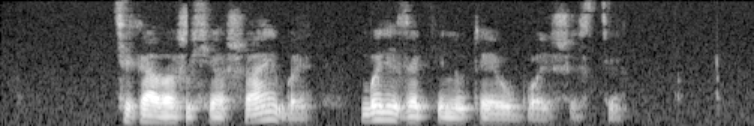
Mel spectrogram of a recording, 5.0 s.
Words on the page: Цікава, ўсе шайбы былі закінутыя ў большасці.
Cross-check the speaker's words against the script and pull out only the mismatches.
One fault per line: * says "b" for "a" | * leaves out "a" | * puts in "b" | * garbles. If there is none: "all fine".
all fine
